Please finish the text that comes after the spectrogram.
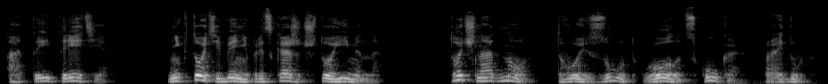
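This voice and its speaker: A man voicing a calm, patient young male king who speaks quietly and slowly. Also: mid-range voice, husky. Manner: quiet, soothing, measured.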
